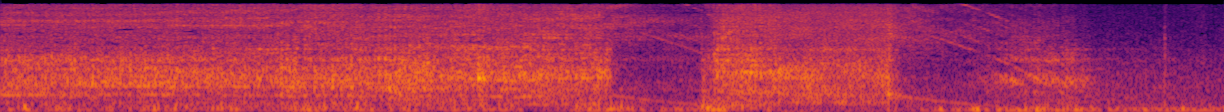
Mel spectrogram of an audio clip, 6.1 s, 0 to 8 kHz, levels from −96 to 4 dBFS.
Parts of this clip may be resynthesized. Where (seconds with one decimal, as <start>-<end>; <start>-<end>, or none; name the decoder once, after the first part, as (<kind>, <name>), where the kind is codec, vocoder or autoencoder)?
3.9-4.5 (codec, ZipCodec)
